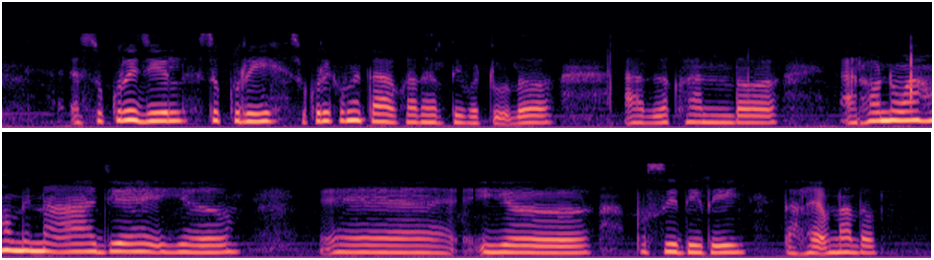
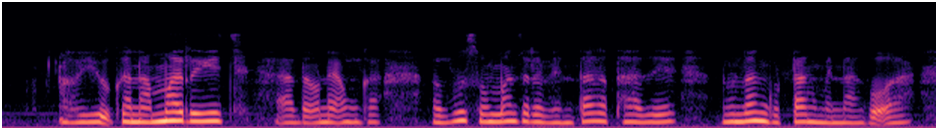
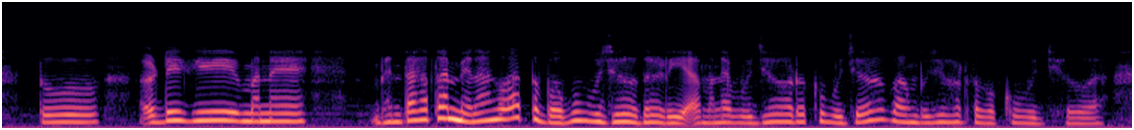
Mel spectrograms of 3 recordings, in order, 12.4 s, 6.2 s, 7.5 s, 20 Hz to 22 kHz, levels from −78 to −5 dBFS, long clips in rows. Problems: none marked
